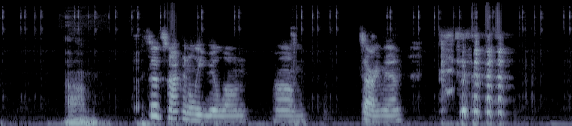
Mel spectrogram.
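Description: Rapid clicking of keys on a computer keyboard during a Pathfinder tabletop game session, rattling beneath and between stretches of close conversational talk.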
